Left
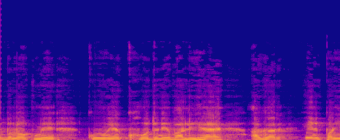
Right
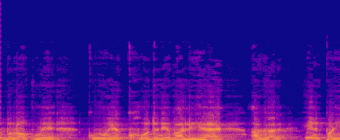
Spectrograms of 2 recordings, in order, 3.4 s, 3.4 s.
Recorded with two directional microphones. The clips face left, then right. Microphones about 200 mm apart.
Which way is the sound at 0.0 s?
40° left (ahead or behind).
